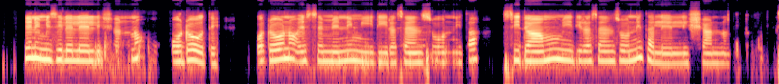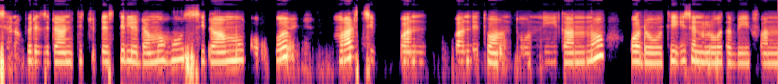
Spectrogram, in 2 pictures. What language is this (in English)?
Sidamo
